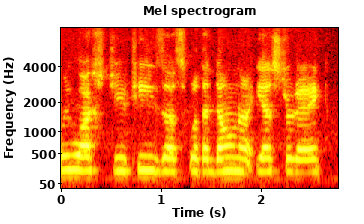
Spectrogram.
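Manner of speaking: ordinary delivery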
